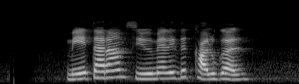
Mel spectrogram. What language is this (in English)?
Sinhala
